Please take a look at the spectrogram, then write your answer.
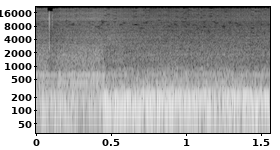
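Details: Master kerosene torpedo heater after E1 error fix, pump pressure set; fan rush, then a deep steady pump hum cuts in and holds even; starts up normally.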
